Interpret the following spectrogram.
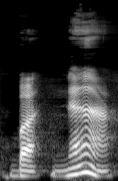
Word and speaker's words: banana: So in that example, banana, we have that second syllable there, that banana. That is said a little bit louder and a little bit higher, a little bit longer, banana, right? You're emphasizing it a little bit more.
